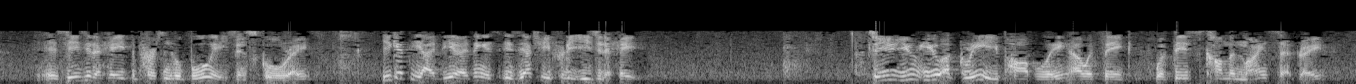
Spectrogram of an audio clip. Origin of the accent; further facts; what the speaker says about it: Memphis, Tennessee, United States; I grew up in Memphis, right? Where the division of black and white is still really a matter of much of life. Being Chinese wasn't easy.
